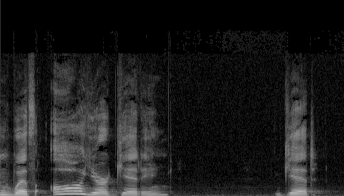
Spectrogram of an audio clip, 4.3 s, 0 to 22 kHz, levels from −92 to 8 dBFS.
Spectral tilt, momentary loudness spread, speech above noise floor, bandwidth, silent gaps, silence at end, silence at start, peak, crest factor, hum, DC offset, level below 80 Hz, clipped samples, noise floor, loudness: -4 dB/octave; 14 LU; 34 dB; 17 kHz; none; 0.35 s; 0 s; -12 dBFS; 18 dB; none; under 0.1%; -64 dBFS; under 0.1%; -62 dBFS; -28 LUFS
